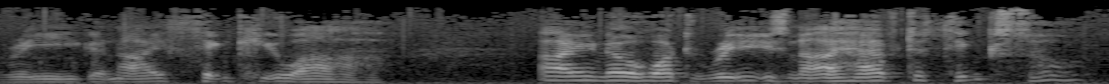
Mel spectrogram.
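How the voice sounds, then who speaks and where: A man's voice: on the high side, slow pace, dark tone, husky. An actor playing an aging, proud, wrathful king in classic radio Shakespeare, grand and volatile. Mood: bitter grief. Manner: grand, volatile, swinging from thunder to broken murmurs. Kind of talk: 1960s British radio Shakespeare acting.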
